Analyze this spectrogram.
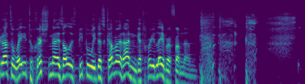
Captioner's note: coughing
